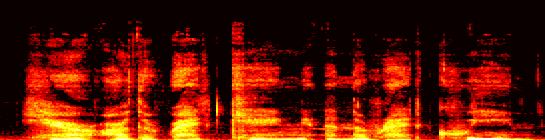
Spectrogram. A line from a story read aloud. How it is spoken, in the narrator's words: Alice said in a whisper for fear of frightening them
